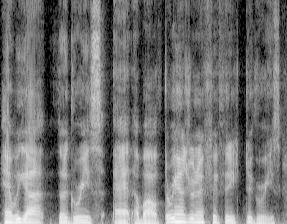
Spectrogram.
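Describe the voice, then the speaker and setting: A man's voice: mid-range voice, unhurried, dark tone. A man chatting casually as a cook and co-host on a food vlog. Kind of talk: casual cooking vlog chat. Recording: close dry sound with music under it. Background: background music.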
